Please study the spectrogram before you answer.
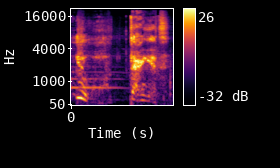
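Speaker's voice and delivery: loud, high exclamation of frustration; frustrated outburst. Real, not acted. Gamer hit by a mishap, loud frustrated outburst.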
